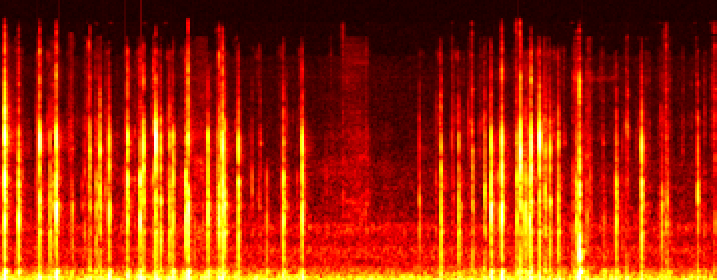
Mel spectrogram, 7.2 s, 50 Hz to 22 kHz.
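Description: Fingertips of both hands type on a D84 mechanical keyboard with brown switches and cream and red plastic keycaps. Quick, dry clicks with bright tops and a soft low thump come in a steady stream, ease into a quieter stretch around the middle, then pick up again. Each keystroke dies away almost instantly.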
